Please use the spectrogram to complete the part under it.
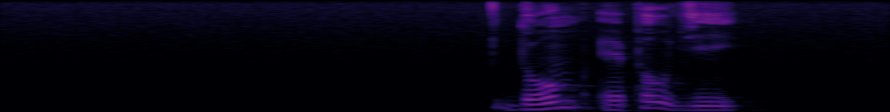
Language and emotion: Russian, neutral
